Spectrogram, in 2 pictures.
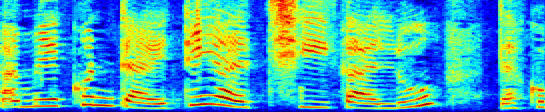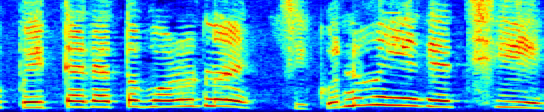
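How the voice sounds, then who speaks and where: A cartoonish character voice at an extremely high pitch and a fairly slow pace. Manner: boastful, cheeky.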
